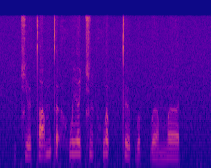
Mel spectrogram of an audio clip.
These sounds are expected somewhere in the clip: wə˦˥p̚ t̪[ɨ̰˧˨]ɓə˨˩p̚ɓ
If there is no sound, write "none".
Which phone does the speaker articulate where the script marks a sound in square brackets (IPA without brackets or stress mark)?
ɨ˧˩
